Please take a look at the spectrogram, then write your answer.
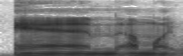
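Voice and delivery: usual speaking voice

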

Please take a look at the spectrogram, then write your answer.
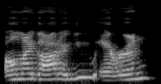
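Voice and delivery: sudden gasp of recognition, retold; surprised exclamation. Staffer suddenly realizing who she is, surprised and loud.

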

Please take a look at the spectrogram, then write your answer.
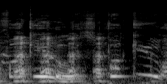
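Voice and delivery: high, loud and laughing; laughing mock quote. Quoting the church insult while laughing, high and loud.

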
